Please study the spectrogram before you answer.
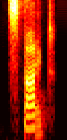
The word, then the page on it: spite: Indian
